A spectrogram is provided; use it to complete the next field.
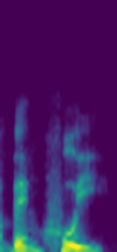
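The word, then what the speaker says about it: benjuí: tipo de bálsamo y se pronuncia benjui no es aguda termina en vocal se tilda cuál tildamos vamos a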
